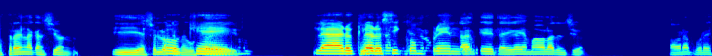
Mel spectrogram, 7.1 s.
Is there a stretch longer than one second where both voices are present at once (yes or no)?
yes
